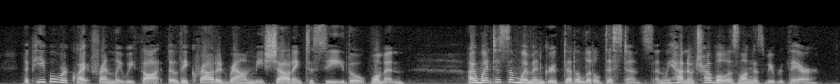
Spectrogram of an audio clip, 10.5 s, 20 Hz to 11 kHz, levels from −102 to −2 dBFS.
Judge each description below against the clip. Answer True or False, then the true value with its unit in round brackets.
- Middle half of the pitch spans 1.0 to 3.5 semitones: False (4.6 semitones)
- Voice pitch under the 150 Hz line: False (180 Hz)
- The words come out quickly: True (215 wpm)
